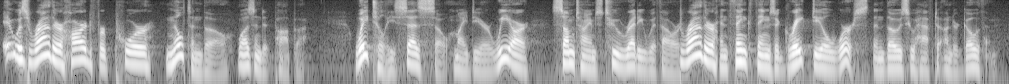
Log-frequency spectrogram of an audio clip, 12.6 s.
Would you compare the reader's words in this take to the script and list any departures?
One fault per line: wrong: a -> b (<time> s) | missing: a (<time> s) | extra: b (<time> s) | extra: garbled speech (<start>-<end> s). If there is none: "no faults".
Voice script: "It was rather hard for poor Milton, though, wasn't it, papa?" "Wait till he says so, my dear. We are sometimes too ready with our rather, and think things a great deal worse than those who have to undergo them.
no faults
